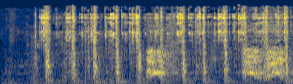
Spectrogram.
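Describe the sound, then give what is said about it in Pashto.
Dog barking at a house door, a fierce guard dog giving many loud, rapid barks in a steady rhythm. “اوهو دا څه بد سپی لري چې ومونه داړي.”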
